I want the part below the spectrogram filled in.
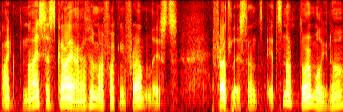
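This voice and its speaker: A man with a non-native accent talks at a moderate pace with ordinary pitch variation, the sound dry and close with no echo. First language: not English. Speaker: gaming YouTuber. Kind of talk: casual gaming vlog talk. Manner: quiet, speaking softly at night; halting, many fillers.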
